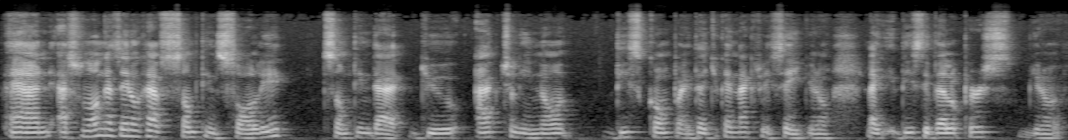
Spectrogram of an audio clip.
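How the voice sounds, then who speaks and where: Male reviewer from the US, mid-pitched with a creaky, gravelly edge; rambling, insistent, repetitive, casual warning delivery. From USA. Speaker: software reviewer.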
